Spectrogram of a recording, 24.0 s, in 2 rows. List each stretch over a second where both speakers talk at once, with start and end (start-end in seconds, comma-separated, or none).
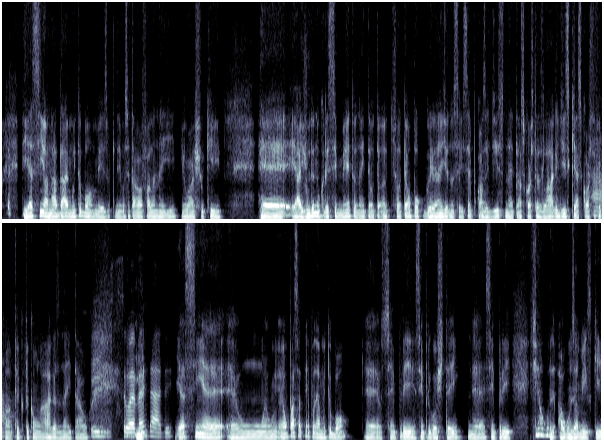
none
